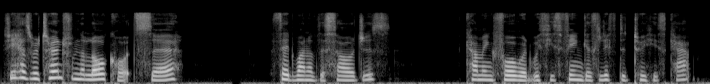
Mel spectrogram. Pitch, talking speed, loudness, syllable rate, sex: 215 Hz, 185 wpm, -19 LUFS, 5.7 syllables/s, female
